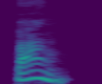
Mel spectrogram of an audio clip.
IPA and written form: baɴ (バン)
